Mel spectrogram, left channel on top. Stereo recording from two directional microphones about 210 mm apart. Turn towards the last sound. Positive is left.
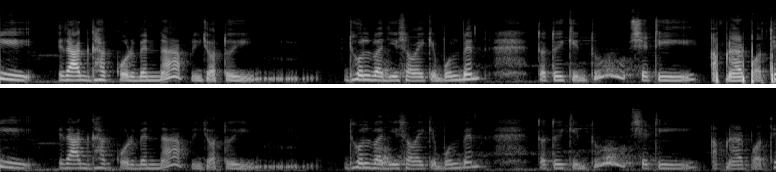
turn(degrees=50)  # may be behind; listen again after turning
